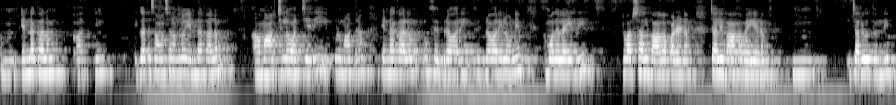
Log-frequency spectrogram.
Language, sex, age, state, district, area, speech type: Telugu, female, 18-30, Telangana, Warangal, rural, spontaneous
